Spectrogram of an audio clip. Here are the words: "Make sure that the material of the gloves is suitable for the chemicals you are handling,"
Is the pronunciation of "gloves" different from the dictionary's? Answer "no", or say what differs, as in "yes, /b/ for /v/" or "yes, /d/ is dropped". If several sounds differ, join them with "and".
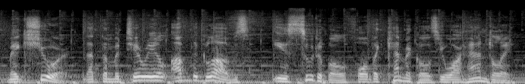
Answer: no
